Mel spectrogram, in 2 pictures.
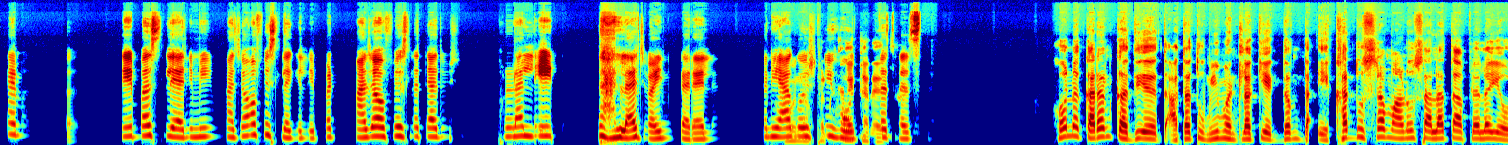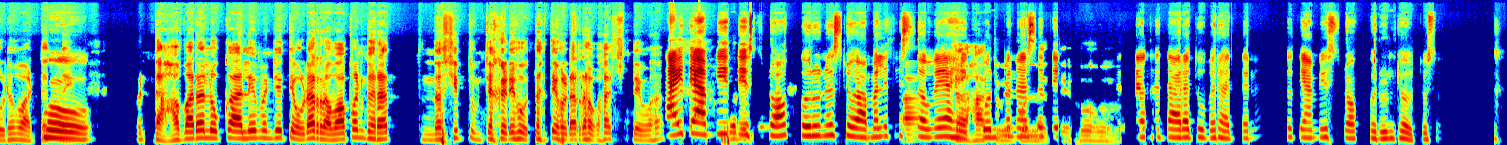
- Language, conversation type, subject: Marathi, podcast, तुमच्या घरात सकाळची दिनचर्या कशी असते?
- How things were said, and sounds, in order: unintelligible speech; distorted speech; laughing while speaking: "झाला"; static; background speech; laughing while speaking: "तुमच्याकडे होता तेवढा रवा शि तेव्हा"; tapping; unintelligible speech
